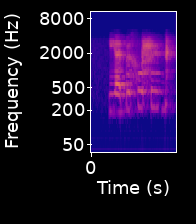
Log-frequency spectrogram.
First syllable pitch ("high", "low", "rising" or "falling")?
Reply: high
